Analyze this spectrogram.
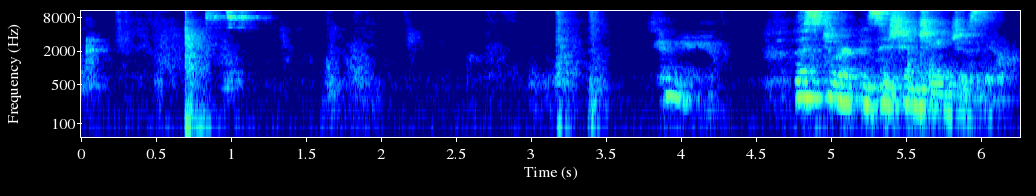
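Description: A dog's paws patter on a hard floor.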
